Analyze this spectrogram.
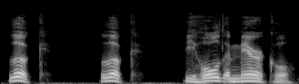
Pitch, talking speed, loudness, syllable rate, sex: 130 Hz, 100 wpm, -18 LUFS, 4.0 syllables/s, male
